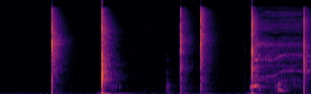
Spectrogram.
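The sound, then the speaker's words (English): Six sharp hand claps in an uneven, stumbling rhythm, loud and alone, with two landing close together and the others spaced slowly apart, clearly out of any steady beat. “The slow clap. The slow out-of-time clap.”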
